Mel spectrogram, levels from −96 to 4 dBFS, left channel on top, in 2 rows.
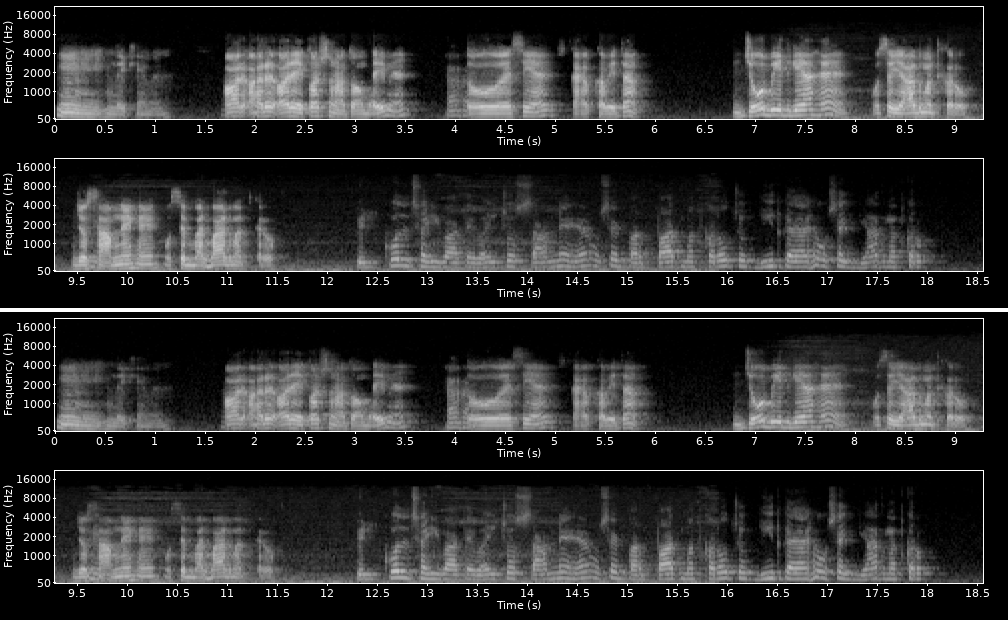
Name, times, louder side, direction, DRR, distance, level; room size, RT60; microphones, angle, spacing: voice 1, 0.0-1.1 1.7-3.5 4.1-5.8 6.8-9.1 9.4-11.5, left 6 dB, 65° left, 0.4 m, -24 dB
voice 2, 3.9-4.2 9.6-9.9 12.3-17.9, right 3 dB, 30° right, 0.7 m, -36 dB
sound 1, 7.0-15.9, equal, 70° right, 2.3 m, -50 dB
10.5 x 9.5 x 3.5 m
head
